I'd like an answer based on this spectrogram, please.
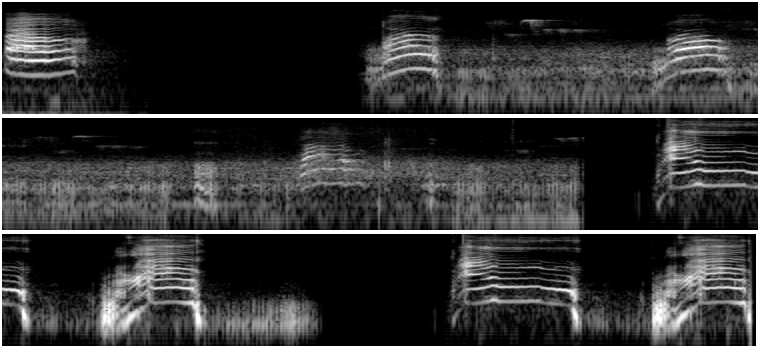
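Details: Domestic cat in heat giving mating calls: a high arched meow, then several drawn-out wavering meows over a low background hum, ending with four loud, harmonic-rich yowls separated by short silences.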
